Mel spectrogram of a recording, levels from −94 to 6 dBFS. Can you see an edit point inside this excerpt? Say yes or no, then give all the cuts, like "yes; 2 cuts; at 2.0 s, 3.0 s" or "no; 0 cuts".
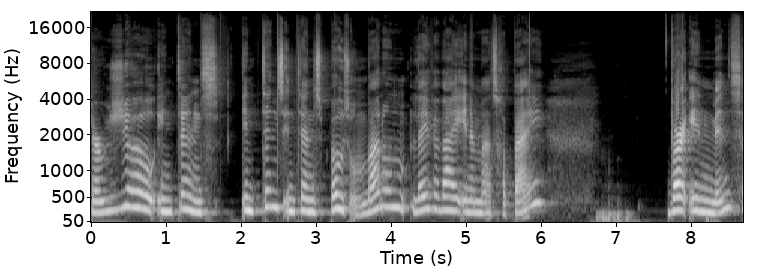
no; 0 cuts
